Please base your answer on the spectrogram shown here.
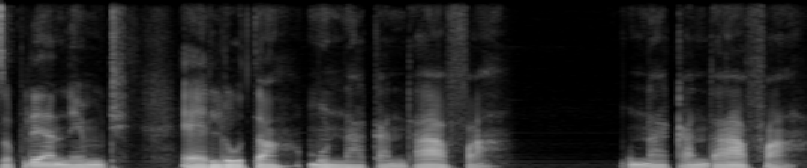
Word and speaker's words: Munakandafa: Munakandafa, I believe that is how it's pronounced.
